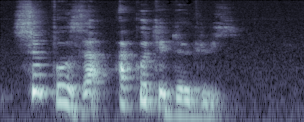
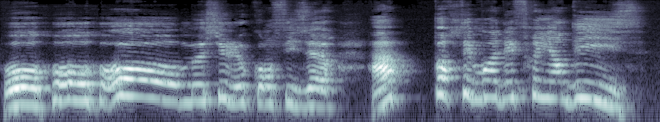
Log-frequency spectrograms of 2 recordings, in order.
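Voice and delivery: louder, higher shout; dwarf shouting louder still; even louder cry; 5 semitones higher, 7 dB louder than usual. A narrator's reading. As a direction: bellow it, annoyed now. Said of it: "cria encore plus fort".

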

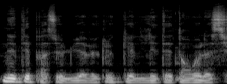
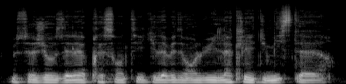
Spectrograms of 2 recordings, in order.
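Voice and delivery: ordinary delivery

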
